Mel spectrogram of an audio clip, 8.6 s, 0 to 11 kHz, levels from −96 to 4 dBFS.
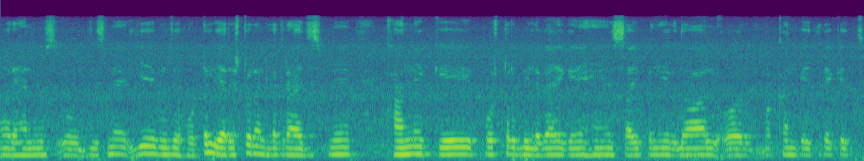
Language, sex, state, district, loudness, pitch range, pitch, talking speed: Hindi, male, Rajasthan, Bikaner, -16 LUFS, 135-145 Hz, 140 Hz, 180 wpm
